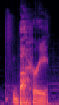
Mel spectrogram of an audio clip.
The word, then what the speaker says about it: Bahri: And how do you pronounce your last name? Bahri. Bahri. Okay. I said Bahri. Bahri. Yeah, Is that works. okay? Absolutely. Yeah, I don't want to butcher the last name. That's Dude, okay. I've gotten Barry before.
